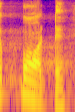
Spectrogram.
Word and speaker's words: pot: उसी तरीके से इसे पढ़ेंगे पॉट, POT पॉट।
